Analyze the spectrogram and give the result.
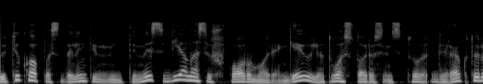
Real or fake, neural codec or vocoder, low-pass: fake; codec, 16 kHz, 4 kbps, FreqCodec, larger model; 7.2 kHz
